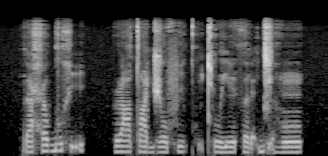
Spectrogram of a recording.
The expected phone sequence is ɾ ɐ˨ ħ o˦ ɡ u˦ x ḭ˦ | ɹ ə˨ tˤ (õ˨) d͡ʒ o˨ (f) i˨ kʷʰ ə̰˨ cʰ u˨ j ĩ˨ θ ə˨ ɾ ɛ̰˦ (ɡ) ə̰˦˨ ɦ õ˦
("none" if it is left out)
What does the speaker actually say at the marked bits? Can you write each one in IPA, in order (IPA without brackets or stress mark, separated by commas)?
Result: o˨, f, d͡ʑ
